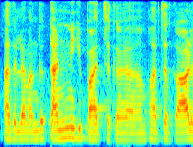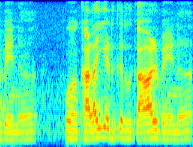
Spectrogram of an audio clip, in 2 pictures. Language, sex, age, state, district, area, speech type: Tamil, female, 45-60, Tamil Nadu, Coimbatore, rural, spontaneous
